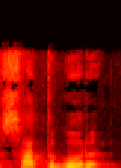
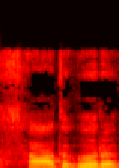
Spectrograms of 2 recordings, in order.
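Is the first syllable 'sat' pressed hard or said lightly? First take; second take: hard; light. First: The first syllable is pressed hard and tight. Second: The first syllable is said lightly, without pressure. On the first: The speaker calls it right. "ਸੱਤ ਤੇ ਕਸ ਕੇ ਬੋਲਣਾ" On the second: The speaker calls it wrong. "ਸਤਿਗੁਰ ਇਉਂ ਨਹੀਂ ਬੋਲਣਾ"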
